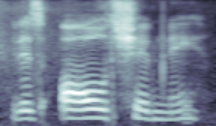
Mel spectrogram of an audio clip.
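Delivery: normal talking voice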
